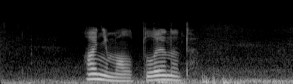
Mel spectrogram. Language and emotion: Russian, neutral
